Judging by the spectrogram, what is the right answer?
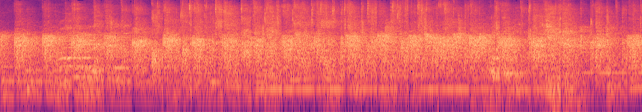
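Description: Audience applauding, with many hands clapping steadily over music.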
